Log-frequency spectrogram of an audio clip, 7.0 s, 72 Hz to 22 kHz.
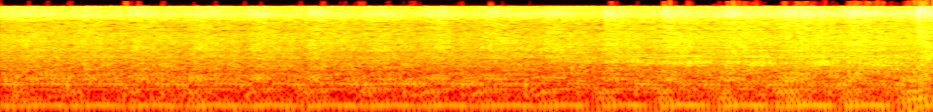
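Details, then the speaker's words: Honda GX160-type engine on a 2000 W generator: the single-cylinder pitch keeps drifting up and down instead of holding steady. Engine speed is hunting, cause not yet known. "ya begitulah teman-teman sudah melihat khasnya naik-turun naik-turun"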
